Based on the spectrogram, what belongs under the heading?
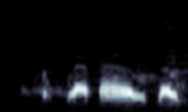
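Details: One complete phrase from a spotted dove singing in "thổ" voice as a decoy: a faint pip, a level coo, a long vibrating note sliding downward, then a closing coo, in a quiet setting.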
